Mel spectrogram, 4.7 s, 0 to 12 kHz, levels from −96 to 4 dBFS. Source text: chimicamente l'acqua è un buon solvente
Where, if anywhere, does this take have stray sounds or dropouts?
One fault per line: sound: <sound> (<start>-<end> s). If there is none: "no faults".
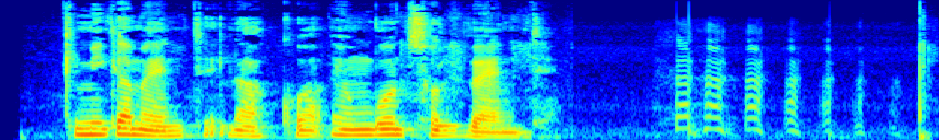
sound: laugh (3.3-4.5 s)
